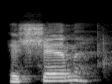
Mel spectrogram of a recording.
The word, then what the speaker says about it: Hashem: that is crucial because hashem is his name shem rhymes with shame uh that's also a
